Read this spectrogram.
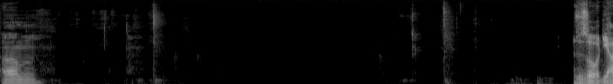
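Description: Playing cards softly slide and tap against each other.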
